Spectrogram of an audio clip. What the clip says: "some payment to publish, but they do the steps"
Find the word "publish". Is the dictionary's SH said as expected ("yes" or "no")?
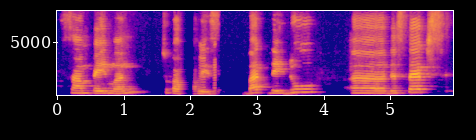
no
